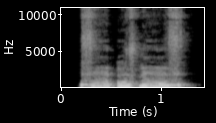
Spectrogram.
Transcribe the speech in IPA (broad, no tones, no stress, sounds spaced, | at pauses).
z ẽ ʔ õ z ɗ ẽ z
